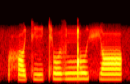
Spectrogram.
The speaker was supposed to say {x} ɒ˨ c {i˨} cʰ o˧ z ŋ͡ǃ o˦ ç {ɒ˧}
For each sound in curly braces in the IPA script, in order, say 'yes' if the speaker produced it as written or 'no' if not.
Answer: yes, yes, yes

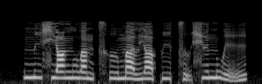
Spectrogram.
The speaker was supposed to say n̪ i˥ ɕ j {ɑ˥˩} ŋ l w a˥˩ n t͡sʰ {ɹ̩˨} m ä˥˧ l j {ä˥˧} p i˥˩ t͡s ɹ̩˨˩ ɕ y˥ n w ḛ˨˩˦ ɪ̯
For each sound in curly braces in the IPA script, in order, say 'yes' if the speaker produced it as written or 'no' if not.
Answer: no, no, yes

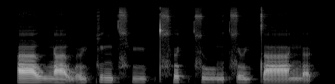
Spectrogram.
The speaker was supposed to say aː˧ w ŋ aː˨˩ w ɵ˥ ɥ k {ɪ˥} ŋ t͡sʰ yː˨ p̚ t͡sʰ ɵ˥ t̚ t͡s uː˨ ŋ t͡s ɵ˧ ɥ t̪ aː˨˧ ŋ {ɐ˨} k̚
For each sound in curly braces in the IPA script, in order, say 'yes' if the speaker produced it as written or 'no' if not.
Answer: yes, yes

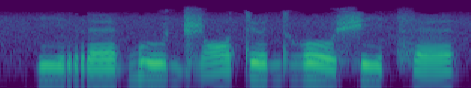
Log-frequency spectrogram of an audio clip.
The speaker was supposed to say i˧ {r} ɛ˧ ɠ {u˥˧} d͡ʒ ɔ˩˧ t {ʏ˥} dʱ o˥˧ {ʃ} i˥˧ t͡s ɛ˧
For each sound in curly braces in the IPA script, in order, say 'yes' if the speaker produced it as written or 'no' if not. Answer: yes, no, yes, yes

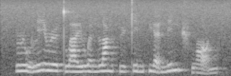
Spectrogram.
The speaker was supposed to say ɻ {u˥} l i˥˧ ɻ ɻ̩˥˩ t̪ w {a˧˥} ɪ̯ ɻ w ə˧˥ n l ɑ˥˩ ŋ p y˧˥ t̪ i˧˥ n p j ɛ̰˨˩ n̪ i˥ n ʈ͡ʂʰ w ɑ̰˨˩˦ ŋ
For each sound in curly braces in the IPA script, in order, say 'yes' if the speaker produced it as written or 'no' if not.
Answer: no, yes

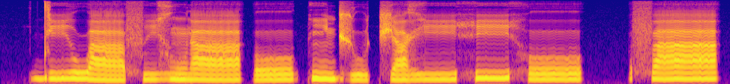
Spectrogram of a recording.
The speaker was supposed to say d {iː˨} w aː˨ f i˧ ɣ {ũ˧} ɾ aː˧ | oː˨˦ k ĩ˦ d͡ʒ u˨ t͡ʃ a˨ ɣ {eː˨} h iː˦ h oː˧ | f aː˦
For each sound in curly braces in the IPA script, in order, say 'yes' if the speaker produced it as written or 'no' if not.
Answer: no, yes, no

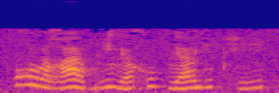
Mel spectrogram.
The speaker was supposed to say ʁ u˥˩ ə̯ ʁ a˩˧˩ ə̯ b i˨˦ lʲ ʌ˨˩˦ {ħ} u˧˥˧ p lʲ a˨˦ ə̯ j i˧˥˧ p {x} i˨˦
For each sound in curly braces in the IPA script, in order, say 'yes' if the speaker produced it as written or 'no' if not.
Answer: no, yes

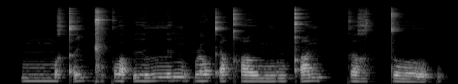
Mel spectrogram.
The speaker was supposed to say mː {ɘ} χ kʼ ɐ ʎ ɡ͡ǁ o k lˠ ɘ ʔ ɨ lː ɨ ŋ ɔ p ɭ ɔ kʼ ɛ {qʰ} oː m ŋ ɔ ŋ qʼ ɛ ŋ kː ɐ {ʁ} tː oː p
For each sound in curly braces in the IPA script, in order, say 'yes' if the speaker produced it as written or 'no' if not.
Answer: yes, yes, yes

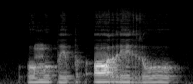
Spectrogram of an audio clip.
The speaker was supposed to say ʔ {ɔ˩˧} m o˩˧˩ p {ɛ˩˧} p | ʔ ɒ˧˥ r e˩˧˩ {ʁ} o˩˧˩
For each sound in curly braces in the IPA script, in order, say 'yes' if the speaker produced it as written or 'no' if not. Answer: no, no, no

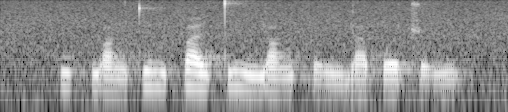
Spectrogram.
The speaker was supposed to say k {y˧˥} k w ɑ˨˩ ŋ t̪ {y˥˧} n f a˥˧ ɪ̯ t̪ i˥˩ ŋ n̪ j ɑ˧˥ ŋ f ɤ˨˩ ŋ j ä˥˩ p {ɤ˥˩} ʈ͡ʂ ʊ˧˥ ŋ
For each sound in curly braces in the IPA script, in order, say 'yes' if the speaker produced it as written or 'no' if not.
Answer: no, yes, no

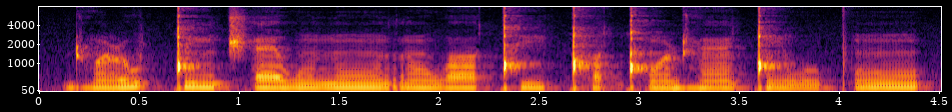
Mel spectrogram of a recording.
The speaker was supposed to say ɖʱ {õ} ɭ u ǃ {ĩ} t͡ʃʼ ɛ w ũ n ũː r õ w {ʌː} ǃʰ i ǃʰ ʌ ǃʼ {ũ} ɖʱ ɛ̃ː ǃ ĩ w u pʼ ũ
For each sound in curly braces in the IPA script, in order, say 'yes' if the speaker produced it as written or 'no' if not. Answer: yes, yes, yes, no

